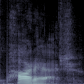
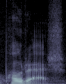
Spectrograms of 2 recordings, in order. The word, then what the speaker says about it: potash: the last number is potash a podash depends on what part of the country how you want to pronounce it either is correct and that's potassium so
